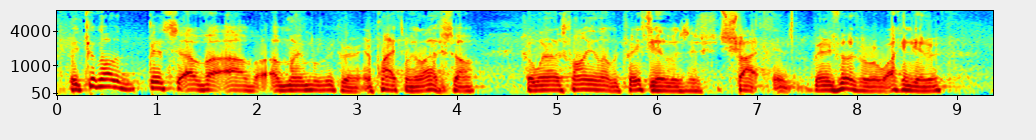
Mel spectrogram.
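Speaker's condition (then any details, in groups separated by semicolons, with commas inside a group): Parkinson's disease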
